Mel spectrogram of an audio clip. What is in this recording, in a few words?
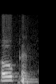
"open", Dealer's Speech; PowerPOKER Demo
